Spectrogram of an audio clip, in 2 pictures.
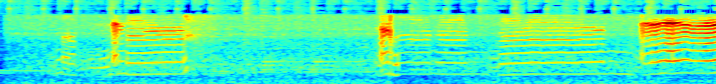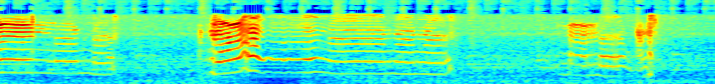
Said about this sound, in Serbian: Ovo je vlasnik jedne lisice napravio ovaj snimak dok je mazi kakve one zvuke ispušta.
